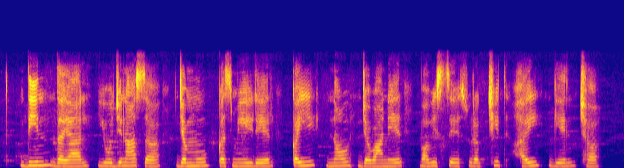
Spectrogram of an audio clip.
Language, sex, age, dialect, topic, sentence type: Magahi, female, 18-24, Northeastern/Surjapuri, banking, statement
